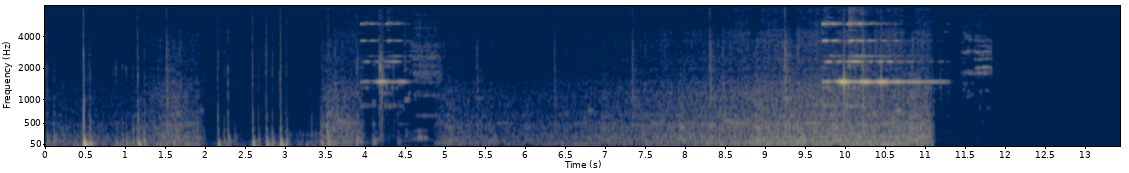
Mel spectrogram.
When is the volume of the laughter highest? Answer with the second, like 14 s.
10 s.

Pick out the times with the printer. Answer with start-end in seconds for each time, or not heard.
0.0-2.0, 3.5-11.2.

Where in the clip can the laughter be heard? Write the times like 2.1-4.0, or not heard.
3.9-4.5, 9.7-11.8.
